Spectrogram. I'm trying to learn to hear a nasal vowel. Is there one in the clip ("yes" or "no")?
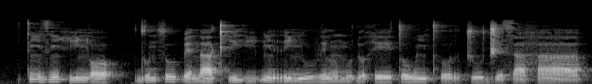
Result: yes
